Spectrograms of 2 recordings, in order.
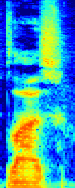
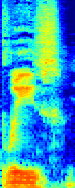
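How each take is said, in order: First: The vowel is short, like 'blahs'. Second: The vowel is long, like 'blaze'. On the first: The speaker calls it right. "it's Blaz, not Blaze" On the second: The speaker calls it wrong. "not Blaze"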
